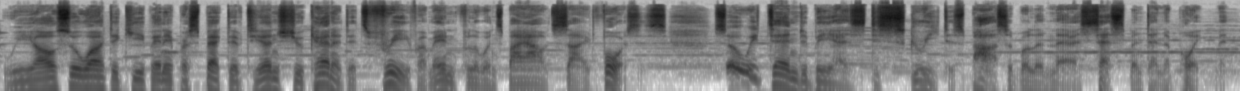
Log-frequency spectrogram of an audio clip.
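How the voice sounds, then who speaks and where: An actor playing a frail, kindly old statesman who speaks slowly, formally and with courtesy, in a game cutscene. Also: big pitch swings, darkish tone, faint music behind, full character voice. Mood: courteous. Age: older. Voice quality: gravelly and low. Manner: slow, measured, courteous. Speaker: retiring elder statesman. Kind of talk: video game cutscene dialogue.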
